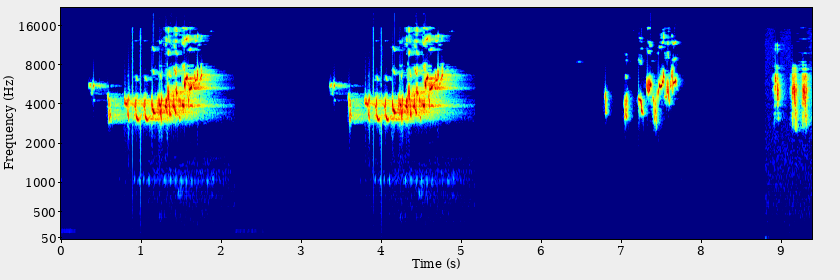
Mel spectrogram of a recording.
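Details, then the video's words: Horned lark song phrases: two long rising tinkling trills, each building into a thin twittering burst, given about three seconds apart, followed by scattered short high chirps. "Horned Lark Bird Singing, Sound, Calling, Voice - Alondra Cornuda Canto"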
